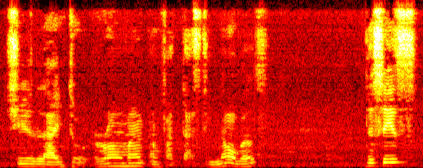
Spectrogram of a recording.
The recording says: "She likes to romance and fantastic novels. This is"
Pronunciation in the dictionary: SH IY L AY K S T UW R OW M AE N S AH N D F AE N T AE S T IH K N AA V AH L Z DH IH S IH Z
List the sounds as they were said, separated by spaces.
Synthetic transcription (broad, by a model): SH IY L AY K T UW R OW M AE N AH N F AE N T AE S T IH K N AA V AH L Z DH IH S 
